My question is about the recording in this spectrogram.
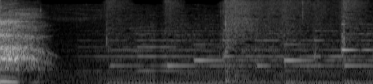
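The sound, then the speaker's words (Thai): A single short, rough throat clearing bursts out at the very start from the empty back seat of a car, then gives way to a steady low droning hum of the car for the rest of the moment. “และก็ขออย่าให้ใช่เสียงกระแอมทางที่นั่งตอนหลังทำให้วิสูตรเร่งความเร็วขึ้นไปอีก”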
